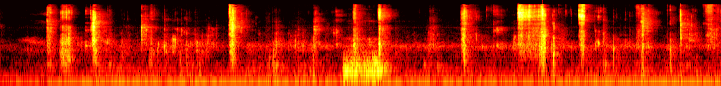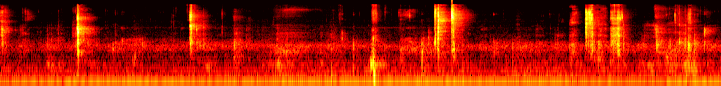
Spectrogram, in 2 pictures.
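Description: Wet, close-up eating sounds: chewing, lip smacks and sharp sucking clicks scattered irregularly, from people eating fish with their fingers. A short low hum-like voice sound comes about three and a half seconds in.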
